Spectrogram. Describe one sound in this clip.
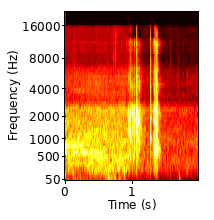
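Sharp rifle shots crack twice in quick succession.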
